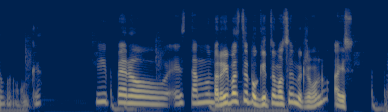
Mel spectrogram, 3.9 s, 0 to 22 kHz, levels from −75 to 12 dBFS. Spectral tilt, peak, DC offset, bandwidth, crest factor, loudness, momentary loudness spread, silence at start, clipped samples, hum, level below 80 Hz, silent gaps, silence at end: -5 dB/octave; 0 dBFS; under 0.1%; 17 kHz; 20 dB; -19 LUFS; 20 LU; 0 s; under 0.1%; none; -52 dBFS; none; 0 s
